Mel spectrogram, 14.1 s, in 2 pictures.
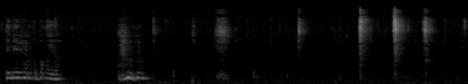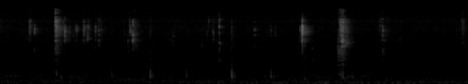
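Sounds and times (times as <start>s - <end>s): wet chewing mouth sounds: 3.5s - 12.8s.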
